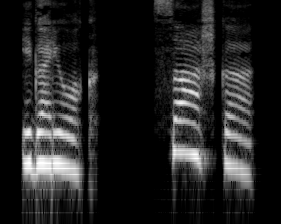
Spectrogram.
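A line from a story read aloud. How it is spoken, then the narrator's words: Moaning. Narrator (Russian): застонал Луготинцев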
